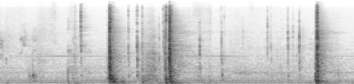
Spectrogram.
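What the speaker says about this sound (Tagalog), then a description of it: "Sara na natin yung pinto" A door is shut in a countryside house, with several sharp knocks and clacks and one firm bang near the end, against a quiet background with faint small ticks.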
